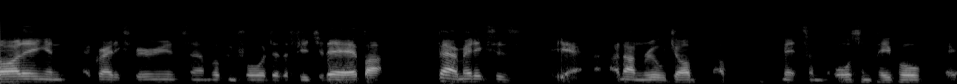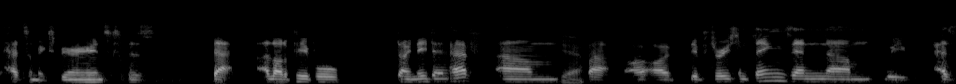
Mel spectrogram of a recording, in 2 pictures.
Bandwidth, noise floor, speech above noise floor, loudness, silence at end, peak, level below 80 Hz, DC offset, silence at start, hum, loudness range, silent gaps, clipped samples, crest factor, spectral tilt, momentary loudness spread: 7.4 kHz; -79 dBFS; 43 dB; -36 LUFS; 0.05 s; -20 dBFS; -80 dBFS; under 0.1%; 0 s; none; 5 LU; none; under 0.1%; 16 dB; -5.5 dB/octave; 16 LU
